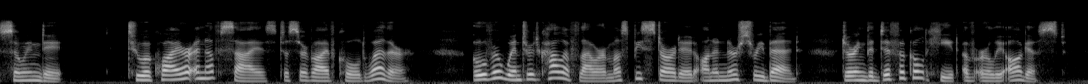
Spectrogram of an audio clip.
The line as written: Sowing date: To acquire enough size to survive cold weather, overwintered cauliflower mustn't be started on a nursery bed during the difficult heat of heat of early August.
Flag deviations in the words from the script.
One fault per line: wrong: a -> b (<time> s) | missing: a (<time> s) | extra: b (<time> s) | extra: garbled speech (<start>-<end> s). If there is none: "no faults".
wrong: mustn't -> must (6.1 s)
missing: heat of (9.8 s)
